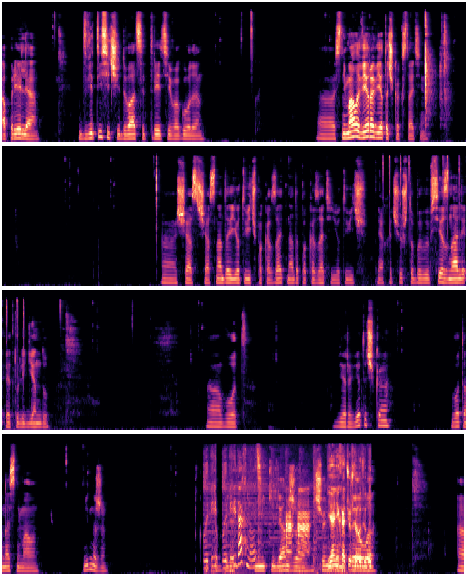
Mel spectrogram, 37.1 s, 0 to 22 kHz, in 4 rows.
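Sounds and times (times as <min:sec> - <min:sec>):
computer mouse click: 0:16.8 - 0:19.1.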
